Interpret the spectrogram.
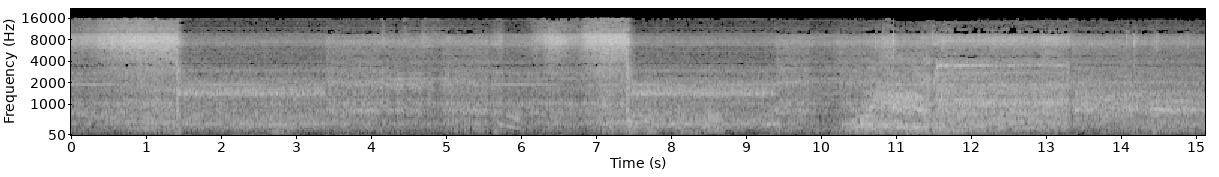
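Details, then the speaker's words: Young girl using a cough assist machine while standing in a stander to help her breathe deeper, oxygen 98%: repeating hissing air pushes and pulls, alternating inflating and extracting breaths, with faint background music. "but right now we're going to do her cough assist standing up and hopefully that'll help her breathe a little bit deeper so"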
